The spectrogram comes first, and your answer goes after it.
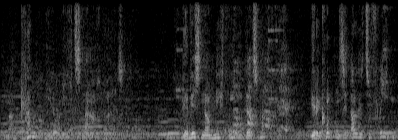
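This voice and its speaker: An actor playing an exasperated, sardonic gentleman banker in a radio play, formal and agitated. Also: fairly high pitch, expressive, moderate pace. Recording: 1970s radio play, loud music behind.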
